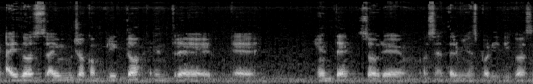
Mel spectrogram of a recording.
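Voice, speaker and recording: Deep-voiced young man, hesitant, distant mic. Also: a little mellow. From Argentina. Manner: hesitant, many fillers and restarts. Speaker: interviewee. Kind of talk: casual interview answers. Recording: distant mic with clear background noise.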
